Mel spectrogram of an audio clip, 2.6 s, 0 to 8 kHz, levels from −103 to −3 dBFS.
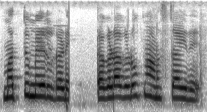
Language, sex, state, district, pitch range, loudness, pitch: Kannada, male, Karnataka, Bidar, 260-295 Hz, -14 LUFS, 275 Hz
